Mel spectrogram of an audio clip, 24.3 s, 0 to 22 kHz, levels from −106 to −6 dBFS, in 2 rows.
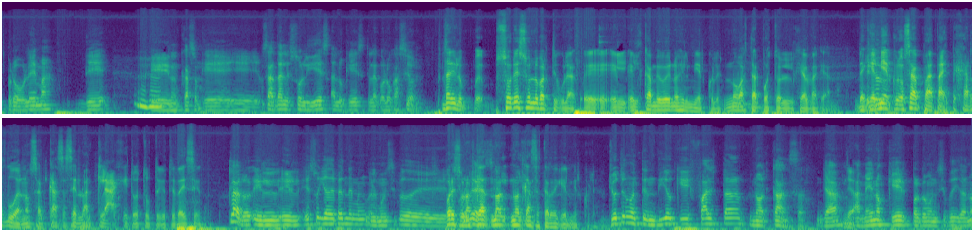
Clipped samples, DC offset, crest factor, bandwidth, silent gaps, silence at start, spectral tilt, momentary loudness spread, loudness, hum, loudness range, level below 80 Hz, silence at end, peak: under 0.1%; under 0.1%; 20 dB; 16 kHz; none; 0 s; -6 dB/octave; 13 LU; -29 LUFS; none; 6 LU; -34 dBFS; 0 s; -8 dBFS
